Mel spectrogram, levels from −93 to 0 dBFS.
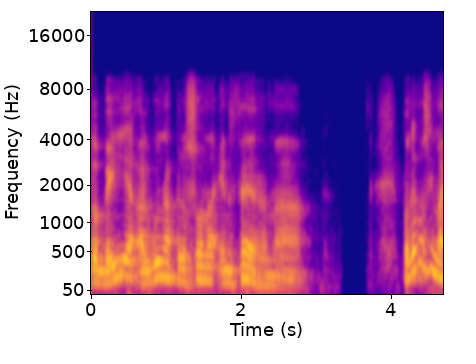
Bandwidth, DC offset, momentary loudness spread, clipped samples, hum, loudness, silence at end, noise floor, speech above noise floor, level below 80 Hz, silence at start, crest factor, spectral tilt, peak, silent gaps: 9.6 kHz; under 0.1%; 12 LU; under 0.1%; none; -18 LUFS; 0 s; -70 dBFS; 52 dB; -54 dBFS; 0 s; 16 dB; -7 dB/octave; -2 dBFS; none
